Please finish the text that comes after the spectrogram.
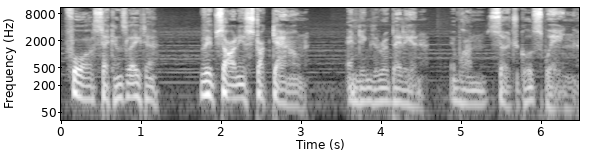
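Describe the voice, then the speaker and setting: A man's voice: sits low, unhurried, darkish tone, soft background music. A man narrating a scripted story in a dramatic, theatrical and emphatic manner. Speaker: storyteller and lore channel host.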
